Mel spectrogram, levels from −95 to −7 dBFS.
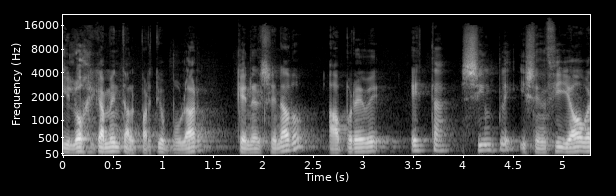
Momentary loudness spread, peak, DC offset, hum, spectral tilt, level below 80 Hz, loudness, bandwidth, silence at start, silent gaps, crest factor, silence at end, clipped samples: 11 LU; -6 dBFS; under 0.1%; none; -5.5 dB/octave; -72 dBFS; -28 LUFS; 16.5 kHz; 0 s; none; 22 dB; 0 s; under 0.1%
